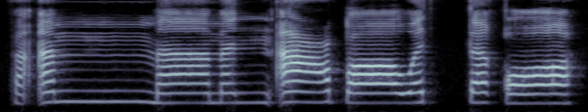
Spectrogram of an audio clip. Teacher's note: यहाँ हर्फ क़ाफ है, क़ाफ हुरूफ तफ़ख़ीम में से है, लिहाजा उसे भारी आवाज़ में अदा करना है।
